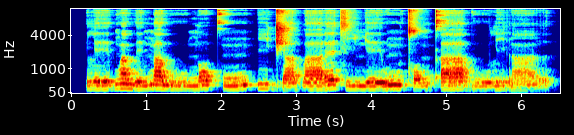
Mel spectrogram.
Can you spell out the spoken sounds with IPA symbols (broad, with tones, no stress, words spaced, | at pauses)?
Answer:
leː˨ɡʷã˦we˨ ŋa˦wuː˨ŋ ɾɔ˦kʰũ˨˦ | i˦d͡ʒa˨ baː˨ɾɛ˦t͡si˨ɲeː˨ βũ˦tʰɔ˨ŋ kʼaː˦buː˨ li˦rã˨r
